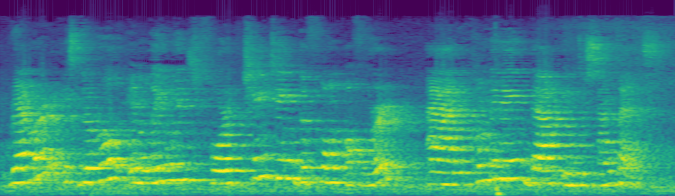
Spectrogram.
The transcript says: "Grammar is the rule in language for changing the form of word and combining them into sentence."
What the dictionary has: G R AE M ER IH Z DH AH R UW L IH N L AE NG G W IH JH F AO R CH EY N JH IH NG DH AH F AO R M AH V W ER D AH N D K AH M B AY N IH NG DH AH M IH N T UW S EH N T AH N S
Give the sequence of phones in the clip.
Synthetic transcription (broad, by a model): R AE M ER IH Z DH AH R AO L IH N L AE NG G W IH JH F AO R CH EY N JH IH NG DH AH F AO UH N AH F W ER AH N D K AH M IH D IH NG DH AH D IH N T UW S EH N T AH N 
